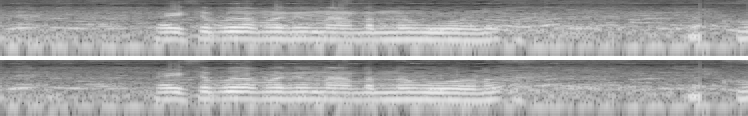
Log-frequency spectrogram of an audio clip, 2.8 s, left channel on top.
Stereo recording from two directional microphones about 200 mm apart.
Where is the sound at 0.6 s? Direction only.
15° right (ahead or behind).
